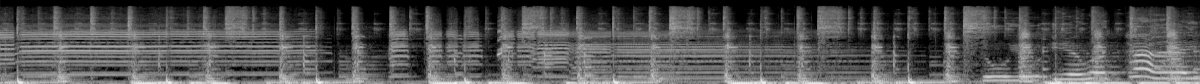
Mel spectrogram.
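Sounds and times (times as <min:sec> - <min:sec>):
instrumental reggae music: 0:00.0 - 0:12.0.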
